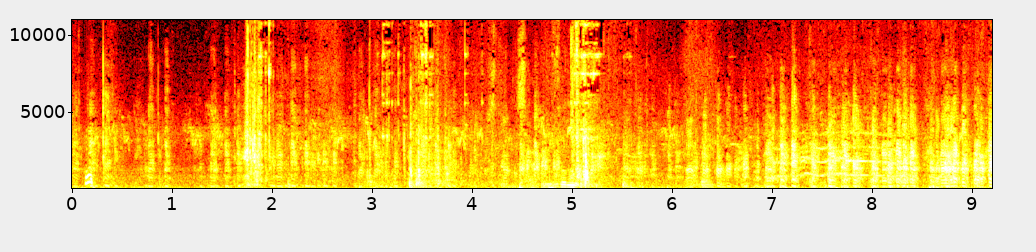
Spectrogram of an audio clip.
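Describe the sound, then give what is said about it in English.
A group of Buff Orpington ducks, a rare caramel-coloured breed, quacking, with repeated harsh, overlapping calls in irregular bursts that continue steadily throughout, some louder honks standing out from the busy flock chatter. “They're Buff Orpington ducks.”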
